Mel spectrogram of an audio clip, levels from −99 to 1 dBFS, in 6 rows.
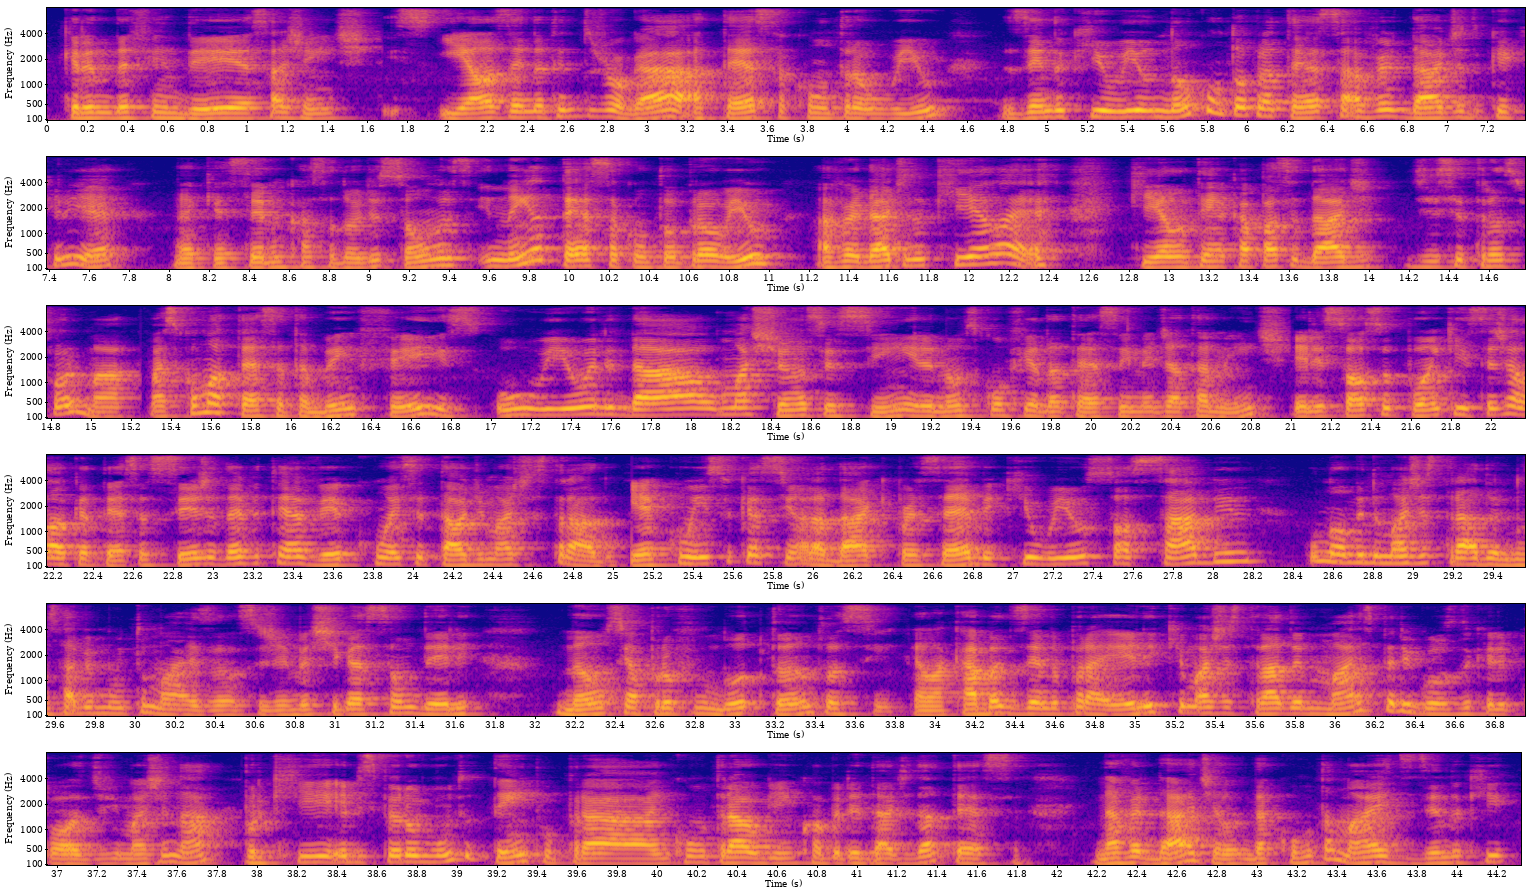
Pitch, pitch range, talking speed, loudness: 145 Hz, 130-165 Hz, 230 wpm, -19 LUFS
